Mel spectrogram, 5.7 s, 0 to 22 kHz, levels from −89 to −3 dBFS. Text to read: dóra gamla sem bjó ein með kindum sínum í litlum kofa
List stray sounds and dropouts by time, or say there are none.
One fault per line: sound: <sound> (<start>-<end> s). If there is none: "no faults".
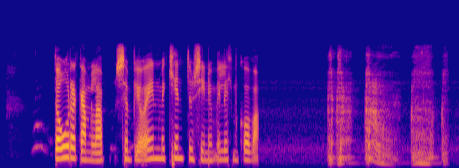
sound: throat clearing (4.1-5.6 s)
